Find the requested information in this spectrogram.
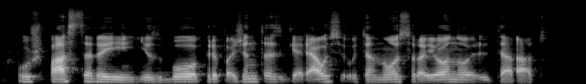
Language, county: Lithuanian, Kaunas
